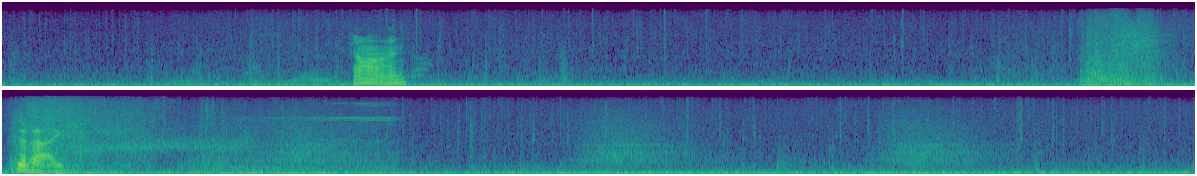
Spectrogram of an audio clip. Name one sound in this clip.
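Fires crackle nearby.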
